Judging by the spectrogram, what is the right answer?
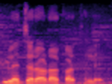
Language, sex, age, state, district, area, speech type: Odia, male, 18-30, Odisha, Ganjam, urban, spontaneous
